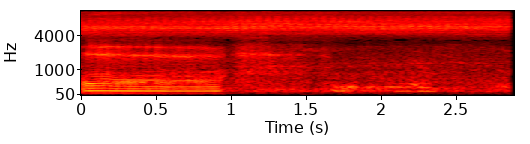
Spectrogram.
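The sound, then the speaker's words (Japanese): Cicadas chirp in lingering late-summer heat, making a continuous shrill, high buzzing drone that stays steady throughout without breaks. A low tonal hum sounds briefly at the start. “残暑厳しきおり、セミもね、こんなに一生懸命鳴いてますけども”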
